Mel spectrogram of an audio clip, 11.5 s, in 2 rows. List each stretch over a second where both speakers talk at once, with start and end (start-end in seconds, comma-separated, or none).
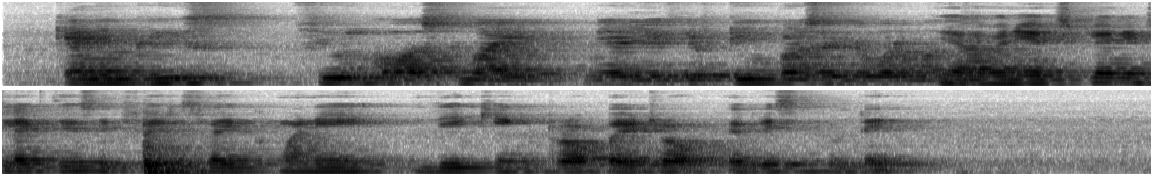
none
